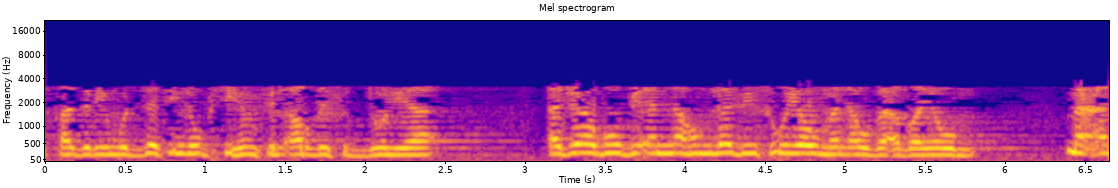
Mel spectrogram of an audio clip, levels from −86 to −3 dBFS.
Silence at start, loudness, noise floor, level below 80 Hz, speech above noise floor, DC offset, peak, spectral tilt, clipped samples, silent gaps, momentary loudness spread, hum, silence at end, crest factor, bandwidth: 0 s; -12 LUFS; -39 dBFS; -48 dBFS; 28 dB; 0.4%; 0 dBFS; -11 dB/octave; under 0.1%; none; 6 LU; none; 0 s; 12 dB; 3.7 kHz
